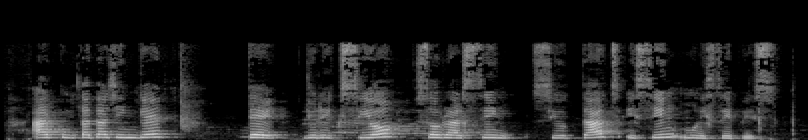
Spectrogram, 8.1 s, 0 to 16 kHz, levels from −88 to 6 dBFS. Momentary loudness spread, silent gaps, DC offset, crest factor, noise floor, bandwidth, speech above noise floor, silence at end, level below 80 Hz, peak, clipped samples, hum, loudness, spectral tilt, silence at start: 15 LU; none; under 0.1%; 18 dB; -53 dBFS; 11.5 kHz; 35 dB; 0.35 s; -66 dBFS; -2 dBFS; under 0.1%; none; -18 LUFS; -2.5 dB/octave; 0.35 s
